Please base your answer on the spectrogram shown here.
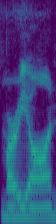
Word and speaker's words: Marionette: Our sister is Marionette, which is a French name, pronounced Marion.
